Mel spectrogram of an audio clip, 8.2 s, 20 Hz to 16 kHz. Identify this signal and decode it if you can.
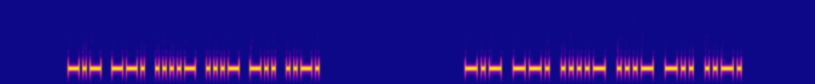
Morse code, heard as a keyed tone, about 29 wpm, 700 Hz. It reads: KG4VDF KG4VDF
